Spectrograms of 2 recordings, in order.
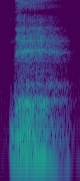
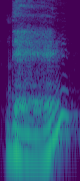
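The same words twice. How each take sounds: First: It is said as a ready, willing agreement. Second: It is said as a surprised, reluctant question. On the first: The speaker readily accepts the task. The speaker calls it right. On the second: The speaker doubts and resists the task. The speaker calls it wrong.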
